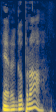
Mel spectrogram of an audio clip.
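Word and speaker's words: Erin go Bragh: How do you pronounce B-R-A-G-H? The English pronunciation of Éireann go is exactly the way it's spelled. The Og, A-G-H, in Breá makes an H sound. Put together, it's pronounced Éireann go Breá.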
